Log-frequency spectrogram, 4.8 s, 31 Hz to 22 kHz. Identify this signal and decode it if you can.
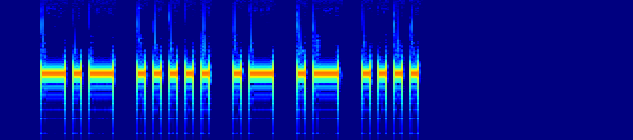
Morse code, heard as a keyed tone, about 20 wpm, 700 Hz. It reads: K5AAH
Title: Speed Racing - USA 1x3 Call Signs 17wpm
